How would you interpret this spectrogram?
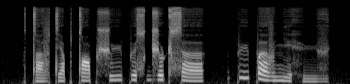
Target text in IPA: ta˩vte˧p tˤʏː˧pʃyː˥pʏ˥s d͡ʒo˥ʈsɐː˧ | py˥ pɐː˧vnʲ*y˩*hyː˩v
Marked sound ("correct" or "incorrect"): incorrect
